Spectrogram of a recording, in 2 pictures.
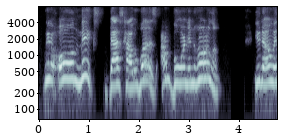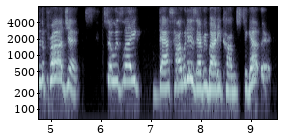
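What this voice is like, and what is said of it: New York accent. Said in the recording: “I thought I heard the New York accent in you... that sounds like New York”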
